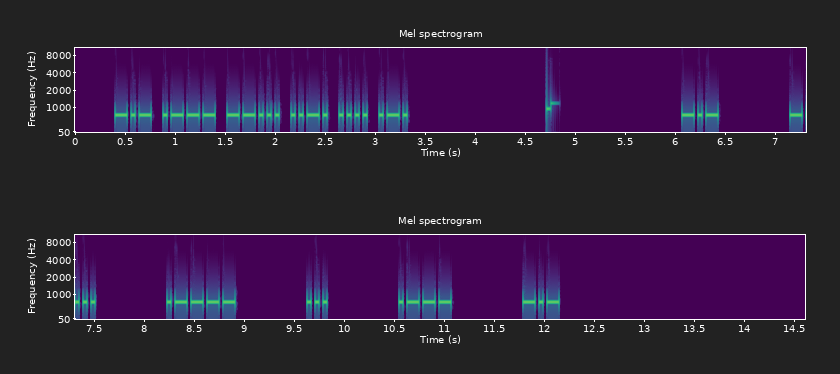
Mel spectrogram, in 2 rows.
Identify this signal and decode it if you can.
Morse code, heard as a keyed tone, about 30 wpm, spaced as for 15 wpm, 700 Hz. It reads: KJ7FHR KB1SJK
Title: USA Call Signs - 6 Characters - 6x Character Spacing - 30wpm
